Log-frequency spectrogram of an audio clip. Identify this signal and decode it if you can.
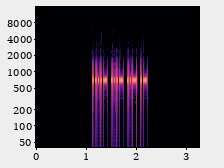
Morse code, heard as a keyed tone, about 44 wpm, 700 Hz. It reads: 4VUA
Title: All Cut Numbers - 4-Digit 45wpm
